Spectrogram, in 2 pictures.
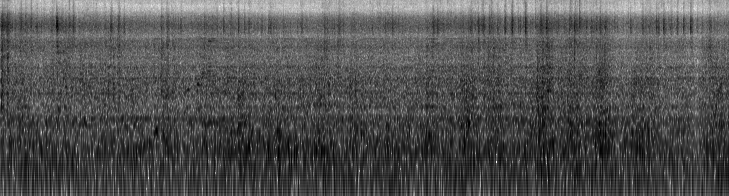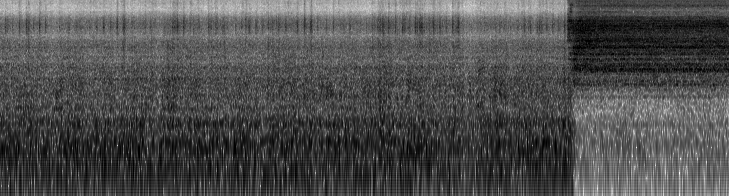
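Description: Diesel locomotive running along the track, heard from inside its cab: a steady heavy rumble with the clatter of wheels over rail joints. About three seconds before the end, the rumble cuts out abruptly and a loud, steady, high-pitched sound takes over.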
